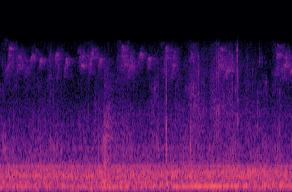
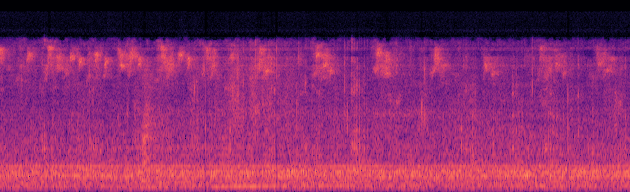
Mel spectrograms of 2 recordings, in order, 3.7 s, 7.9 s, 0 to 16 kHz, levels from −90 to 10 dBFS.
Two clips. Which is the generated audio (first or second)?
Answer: second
